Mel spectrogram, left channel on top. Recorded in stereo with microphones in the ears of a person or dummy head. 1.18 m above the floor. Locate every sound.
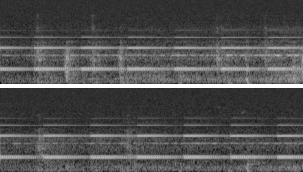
Only background noise.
